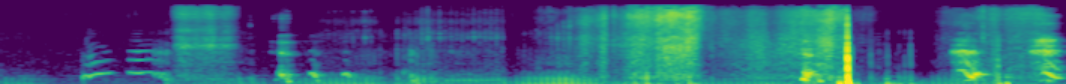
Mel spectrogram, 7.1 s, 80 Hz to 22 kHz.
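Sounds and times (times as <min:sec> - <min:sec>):
cat purring: 0:00.0 - 0:07.0
rustling and handling noises: 0:03.6 - 0:07.1.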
